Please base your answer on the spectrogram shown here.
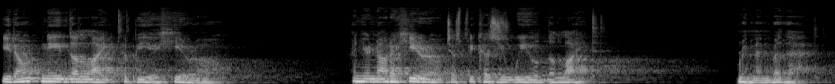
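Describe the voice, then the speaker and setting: An actor playing a gentle, brooding, philosophical hero in a video game, speaking in a soft, measured, pensive way. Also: male voice, on the low side, fairly even intonation, close to an everyday voice. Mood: somber. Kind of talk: dramatic video game monologue. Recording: very echoey, reverberant sound.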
